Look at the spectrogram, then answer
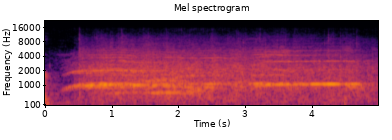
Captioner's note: audience cheering and applauding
